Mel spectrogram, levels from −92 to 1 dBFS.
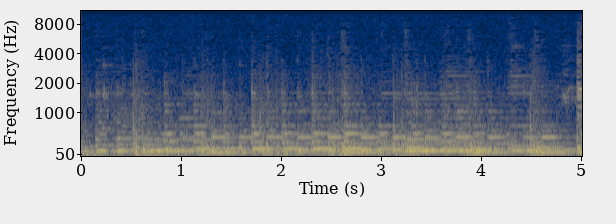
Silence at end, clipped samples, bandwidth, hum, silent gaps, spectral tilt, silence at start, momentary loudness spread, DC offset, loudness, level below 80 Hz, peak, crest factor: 0 s; under 0.1%; 7 kHz; none; none; -9.5 dB/octave; 0 s; 5 LU; under 0.1%; -30 LUFS; -42 dBFS; -16 dBFS; 12 dB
